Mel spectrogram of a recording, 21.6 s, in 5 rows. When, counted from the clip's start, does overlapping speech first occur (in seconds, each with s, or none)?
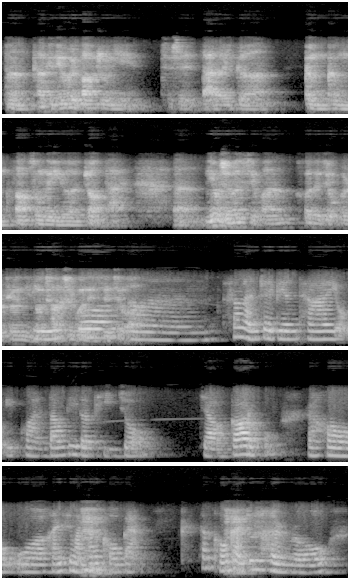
9.0 s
